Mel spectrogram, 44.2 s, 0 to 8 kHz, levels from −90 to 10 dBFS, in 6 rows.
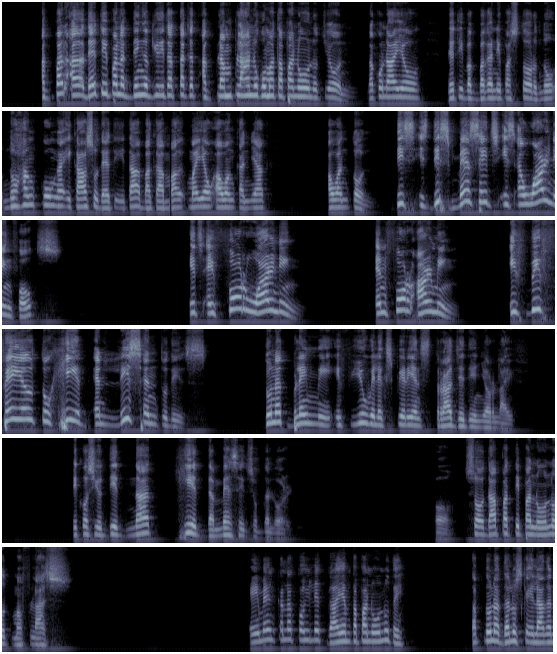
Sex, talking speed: male, 120 wpm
